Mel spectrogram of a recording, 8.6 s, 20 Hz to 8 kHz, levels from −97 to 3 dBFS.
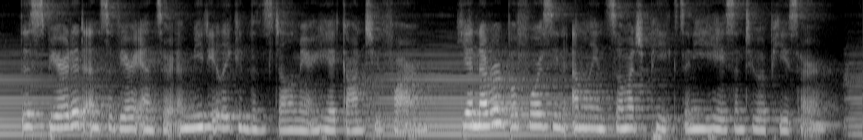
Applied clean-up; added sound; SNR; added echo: none; Bowed string instrument; 13 dB; reverberation time 0.9 s.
